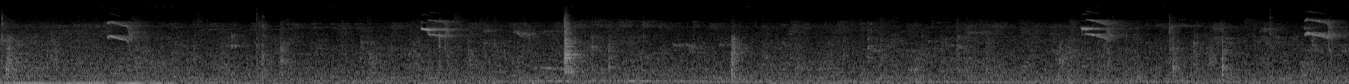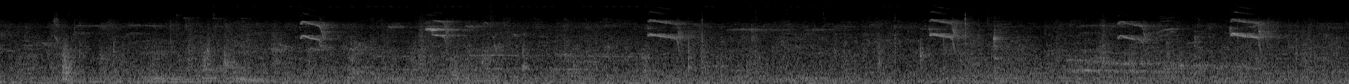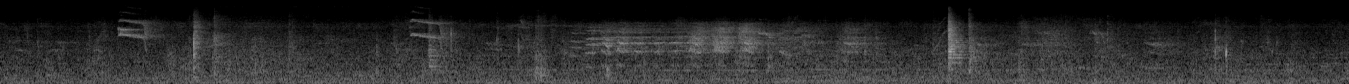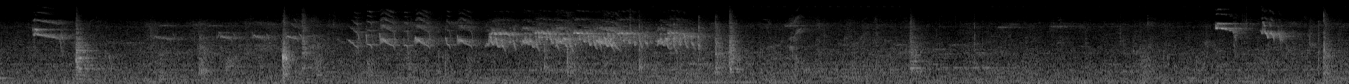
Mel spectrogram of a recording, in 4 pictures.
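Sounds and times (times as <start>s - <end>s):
birds chirping and calling: 32.7s - 35.8s, 42.0s - 47.7s.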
